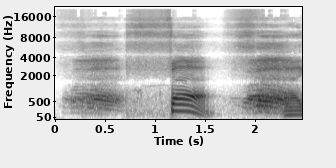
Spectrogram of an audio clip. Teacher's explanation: Jadi gigi kita ni kena pada perut bibir bawah. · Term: huruf fa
